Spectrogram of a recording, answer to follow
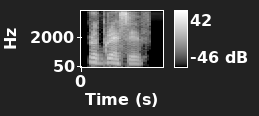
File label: "regressive", Indian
